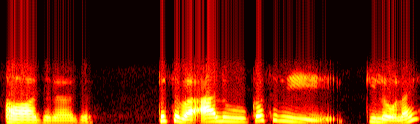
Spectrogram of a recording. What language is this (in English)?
Nepali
